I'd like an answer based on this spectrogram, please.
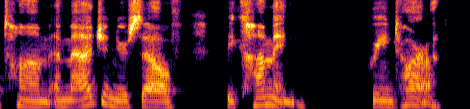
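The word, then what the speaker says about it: tam: all of the taras which is tom spelled t-a-m and as we sound this seed syllable tom imagine yourself becoming green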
